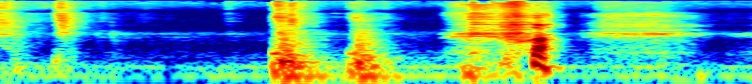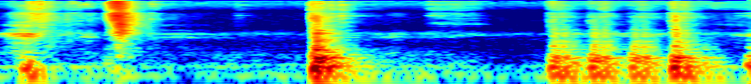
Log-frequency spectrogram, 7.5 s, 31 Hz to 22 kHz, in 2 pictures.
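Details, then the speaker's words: 2012 Chevy Cruze, 12 years old: separate taps on the muffler, each followed by a short tinny internal rattle; a baffle inside has broken loose at this end but not farther up, while the catalytic converter taps solid. "tap on your muffler I can hear something listen that hear that there's a baffle inside it's breaking loose it's broken loose on this end but not farther up"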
